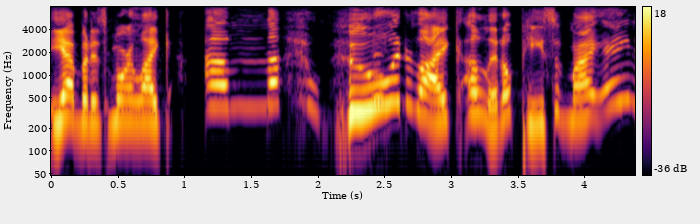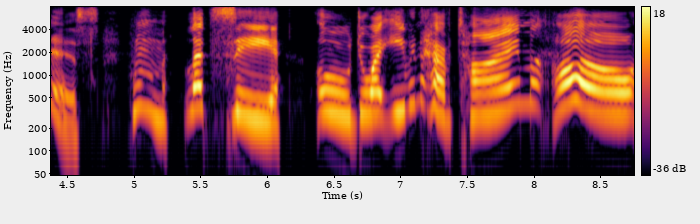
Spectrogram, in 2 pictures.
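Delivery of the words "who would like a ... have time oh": mocking fake influencer voice, pitched up. Mocking how TikTokers talk: imitating fake TikToker talk. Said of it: "it's fake".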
